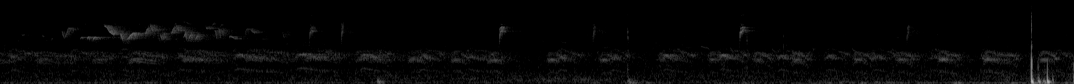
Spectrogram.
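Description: Faint birds calling, with a brief burst of high birdsong about a second in and short high chirps here and there.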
